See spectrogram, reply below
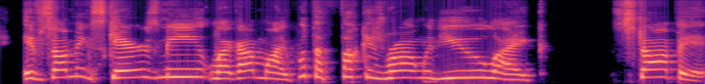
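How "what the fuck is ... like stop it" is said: put-on angry, mad tone. Showing how getting scared makes them react: imitating own angry reaction. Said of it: "I get mad".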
